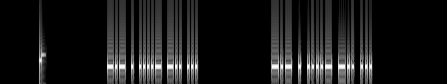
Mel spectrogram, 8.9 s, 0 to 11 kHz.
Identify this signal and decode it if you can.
Morse code, heard as a keyed tone, about 28 wpm, 700 Hz. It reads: KE4DS KE4DS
